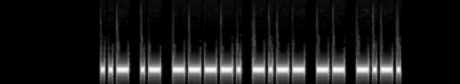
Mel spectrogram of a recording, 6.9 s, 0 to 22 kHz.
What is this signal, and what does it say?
Morse code, heard as a keyed tone, about 20 wpm, 700 Hz. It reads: UA9YMC
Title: DXCC-100 Call Signs - 6 Characters - Repeated 2x - 20wpm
